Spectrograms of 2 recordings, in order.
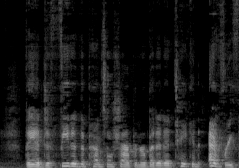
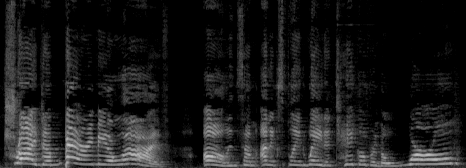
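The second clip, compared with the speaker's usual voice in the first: much higher, slow indignant list; rising outrage; 13 semitones higher, 4 dB louder than usual. Acted. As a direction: build the charges to a peak. Listing villain crimes.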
